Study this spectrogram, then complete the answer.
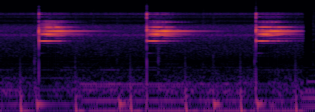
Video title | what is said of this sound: Boiler Safety Valve Economizer - Pressure Relief Valve Dismantling Cleaning Inspection - RoamerRealm | Dovresti sentire uno squillo forte e acuto che significa che tutto è in ordine. Un suono sordo significa che dovresti rottamare la molla.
